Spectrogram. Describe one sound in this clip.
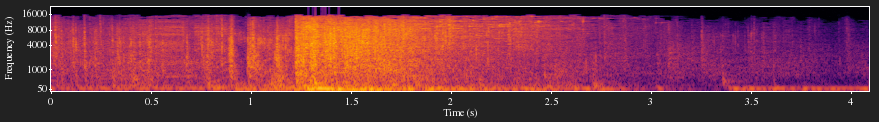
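A door bursts apart with a loud shattering crash.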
